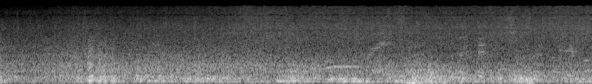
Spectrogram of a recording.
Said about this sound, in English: Listen to that, man. It was nasty rain. It was scary.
